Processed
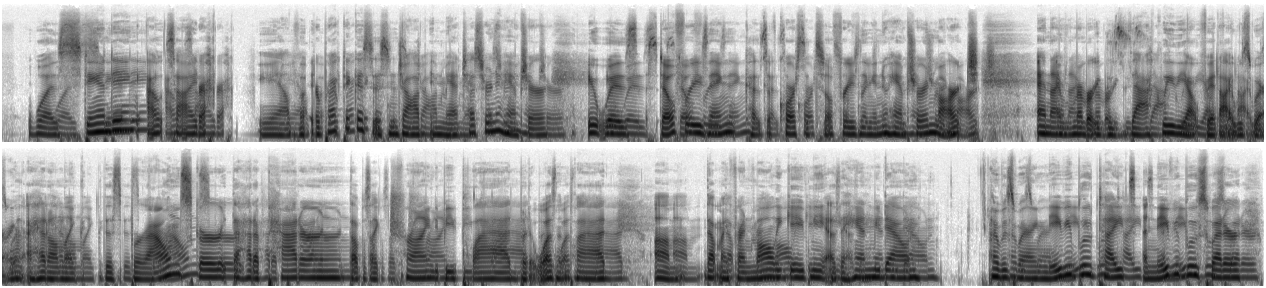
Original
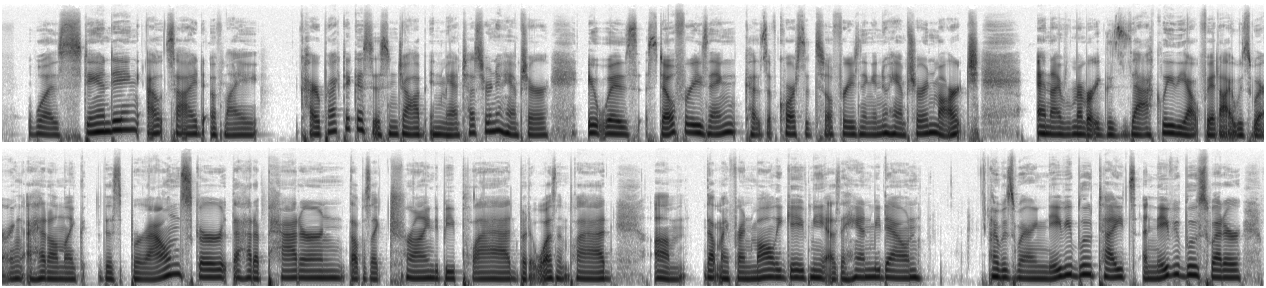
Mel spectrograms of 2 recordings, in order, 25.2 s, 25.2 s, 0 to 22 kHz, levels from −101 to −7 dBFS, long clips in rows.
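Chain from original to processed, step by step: 1.98–3.15 s: reverse; 16.05–16.58 s: treble shelf 7.7 kHz -7 dB; echo from a far wall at 31 m, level -10 dB; trim +1.5 dB

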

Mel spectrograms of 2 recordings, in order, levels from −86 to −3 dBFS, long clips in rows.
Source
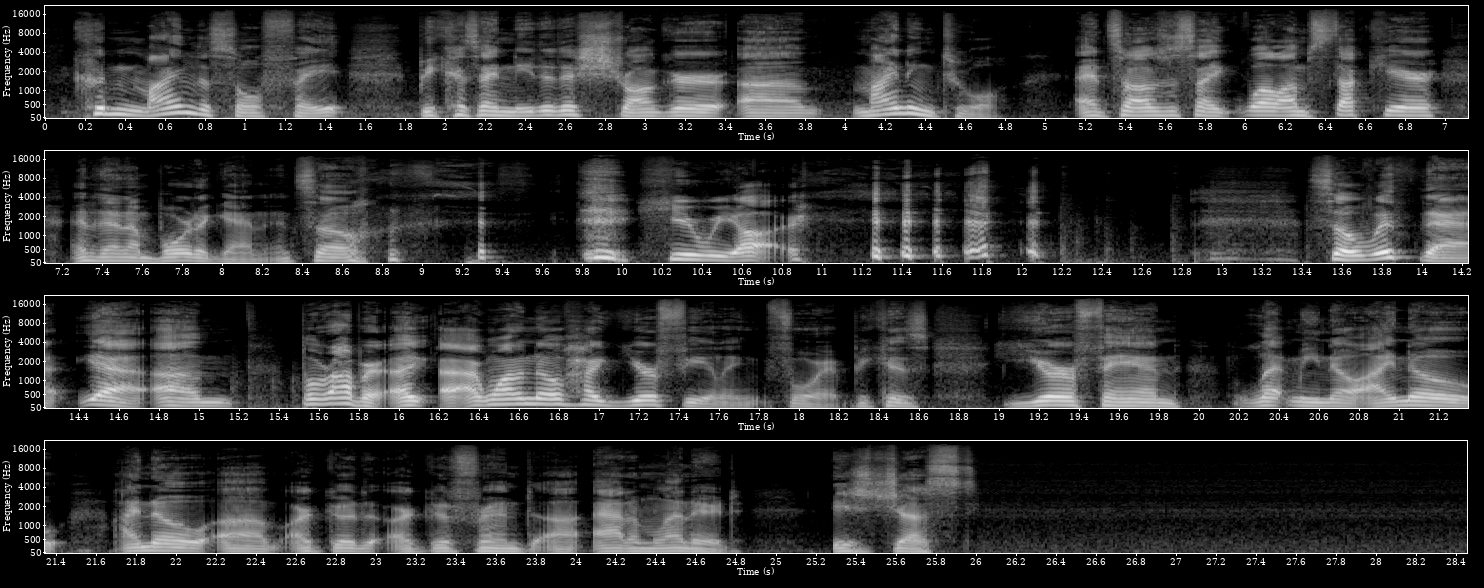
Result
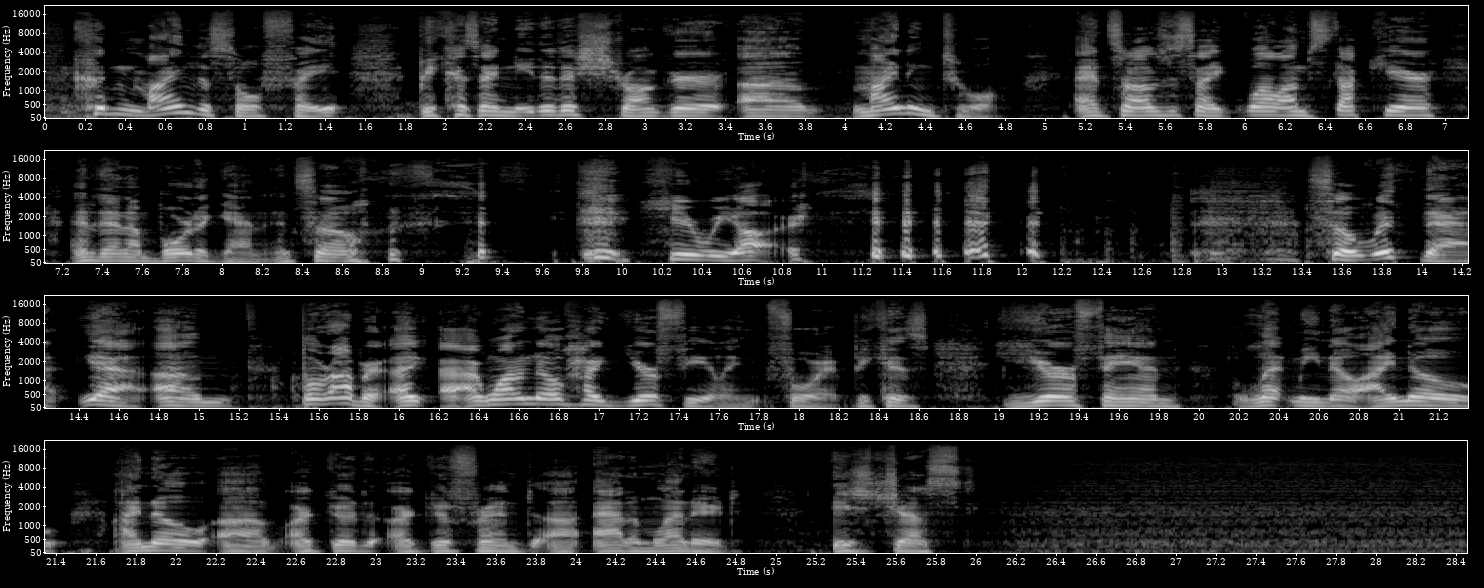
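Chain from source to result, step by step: comb 2.6 ms, depth 69%; reverb removal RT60 0.68 s; three bands compressed up and down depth 40%; trim -6.5 dB

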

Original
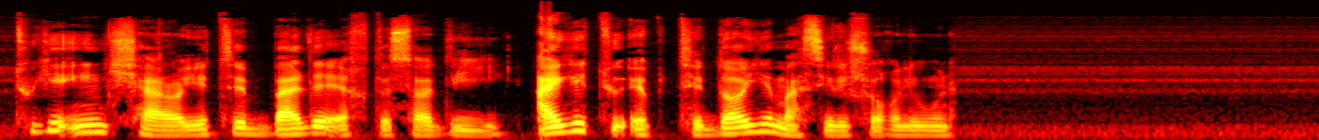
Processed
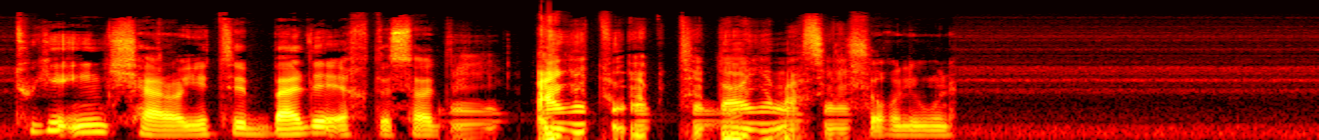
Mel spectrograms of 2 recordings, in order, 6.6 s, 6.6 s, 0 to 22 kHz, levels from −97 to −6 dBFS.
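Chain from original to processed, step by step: 2.19–4.35 s: ring modulator 540 Hz; trim +1.5 dB

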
